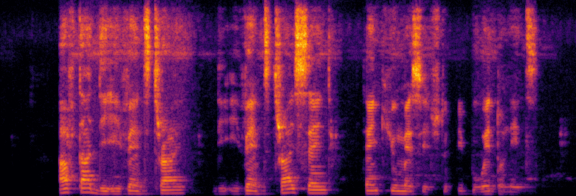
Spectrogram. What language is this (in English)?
Nigerian Pidgin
